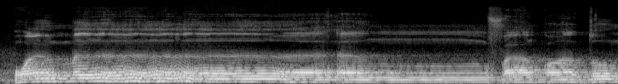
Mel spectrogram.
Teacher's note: didengungkan karena mim mati bertemu bacaan idgham ya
